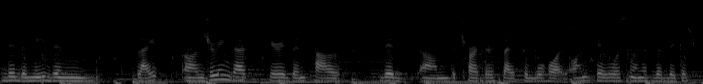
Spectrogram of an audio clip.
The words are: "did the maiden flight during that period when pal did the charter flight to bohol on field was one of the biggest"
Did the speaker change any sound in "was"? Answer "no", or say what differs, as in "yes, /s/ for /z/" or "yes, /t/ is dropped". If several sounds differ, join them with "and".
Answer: yes, /s/ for /z/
